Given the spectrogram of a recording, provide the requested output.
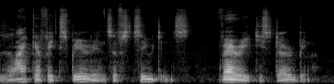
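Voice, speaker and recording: A man with a Vietnamese accent at medium pitch and moderate pace. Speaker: IELTS test candidate. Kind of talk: mock speaking exam interview. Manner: hesitant, with fillers and repetitions.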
